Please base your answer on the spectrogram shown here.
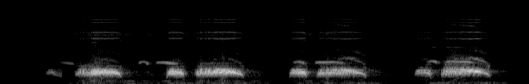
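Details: Spotted dove from northern Vietnam, bred as stock, cooing in a quiet setting: four low, hollow phrases, each a short soft note followed by a longer rolling coo, spaced about a second apart.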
